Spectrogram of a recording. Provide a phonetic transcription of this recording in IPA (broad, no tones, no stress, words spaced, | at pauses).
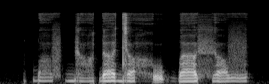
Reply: ɓɔ̤fbʲɔ̤ ɗədʲɔ hṵ ɡ͡bɐfʲɔv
